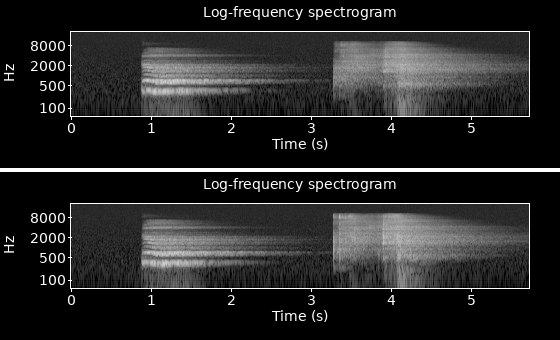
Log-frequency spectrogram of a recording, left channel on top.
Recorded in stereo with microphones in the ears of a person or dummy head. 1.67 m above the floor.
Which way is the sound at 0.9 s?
20° left (ahead or behind).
